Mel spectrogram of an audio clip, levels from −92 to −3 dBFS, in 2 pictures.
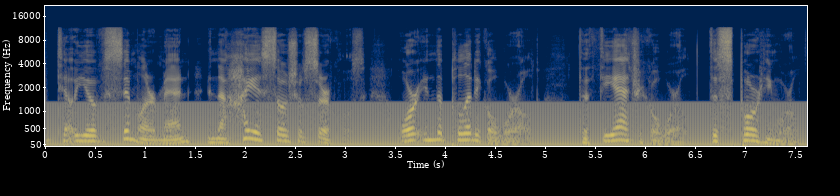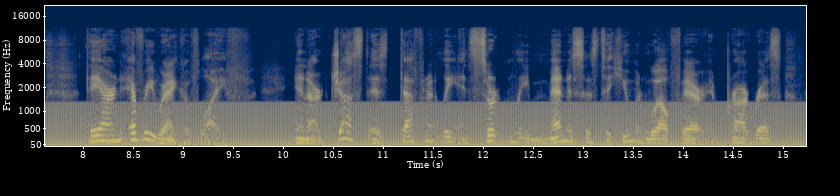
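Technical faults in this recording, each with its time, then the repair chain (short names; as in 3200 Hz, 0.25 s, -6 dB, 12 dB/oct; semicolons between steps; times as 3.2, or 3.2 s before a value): buzz 60 Hz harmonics 21 -30 dBFS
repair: de-hum 60 Hz, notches 21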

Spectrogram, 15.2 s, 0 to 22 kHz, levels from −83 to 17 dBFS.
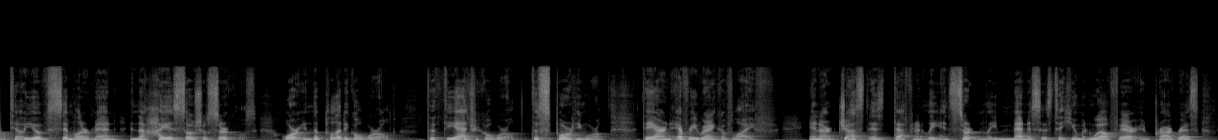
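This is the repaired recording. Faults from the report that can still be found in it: none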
